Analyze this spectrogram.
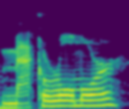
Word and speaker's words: Macklemore: It's pronounced Macklemore.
